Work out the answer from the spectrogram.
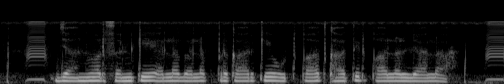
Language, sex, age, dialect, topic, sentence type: Bhojpuri, male, 36-40, Southern / Standard, agriculture, statement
